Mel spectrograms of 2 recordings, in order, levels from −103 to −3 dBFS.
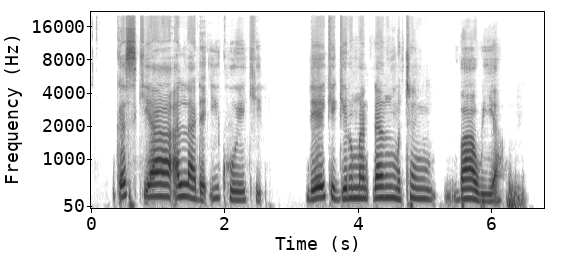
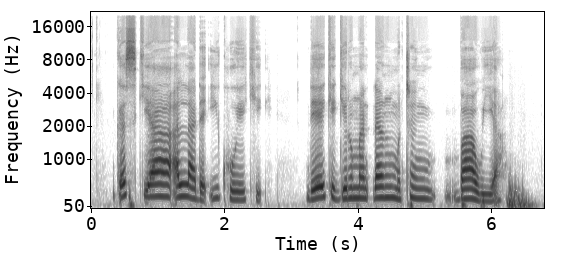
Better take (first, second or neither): second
